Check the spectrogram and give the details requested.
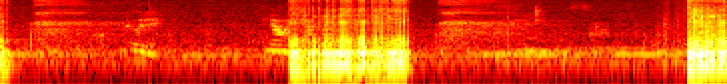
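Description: Loud, harsh, rattling noisy breaths recurring every few seconds, with quieter breathing between; snoring in a sleeping bulldog.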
